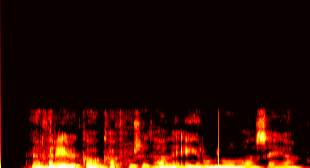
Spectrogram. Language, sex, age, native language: Icelandic, male, 15, Icelandic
